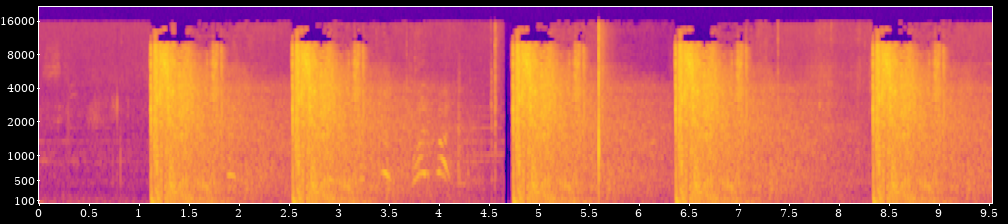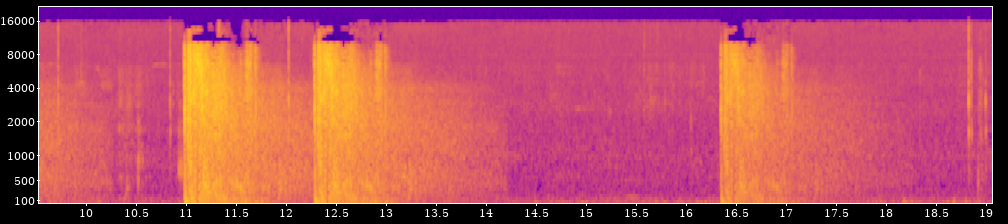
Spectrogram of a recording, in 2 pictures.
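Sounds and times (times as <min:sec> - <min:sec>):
gunfire volleys: 0:01.1 - 0:10.1, 0:11.0 - 0:14.1, 0:16.4 - 0:18.0.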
